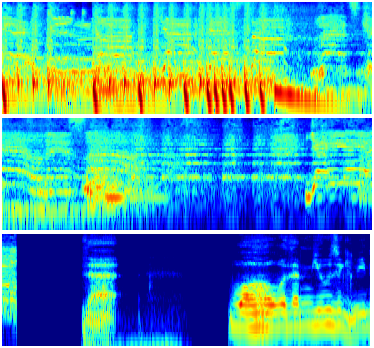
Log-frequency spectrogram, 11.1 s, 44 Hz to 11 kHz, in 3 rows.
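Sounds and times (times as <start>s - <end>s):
man's throaty grunt: 8.2s - 9.0s
faint breathy noise: 8.8s - 9.3s.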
